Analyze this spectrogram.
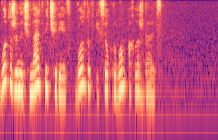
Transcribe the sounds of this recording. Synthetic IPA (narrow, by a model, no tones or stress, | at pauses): vo̞t̪ʊʐɛnət͡ɕɪnajɪt̪vʲɪt͡ɕːɪɾʲetʲvo̞zd̪ʊxifsʲokɾʊɡomɐxlˠɐʐd̪ajɪt̪sə̥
